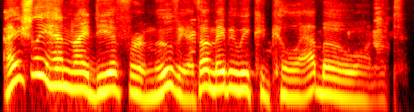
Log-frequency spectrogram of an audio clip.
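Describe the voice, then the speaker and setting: Eager, clueless middle-aged stepdad type, played by a man, high for a male, earnest comedy read, dry recording. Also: very animated, brisk, dark tone, no room sound. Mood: chummy. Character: Craig, mom's 55-year-old boyfriend, clueless, eager, chummy. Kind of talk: comedy script table read.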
